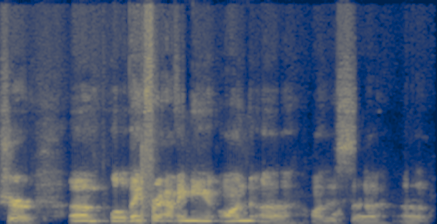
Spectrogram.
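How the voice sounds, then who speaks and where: A man's voice: medium pitch, slow pace. American man in a very echoey room. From United States. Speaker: panelist, university theology lecturer. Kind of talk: casual self-introduction. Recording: roomy, echoey sound.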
